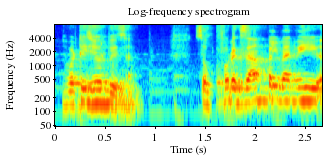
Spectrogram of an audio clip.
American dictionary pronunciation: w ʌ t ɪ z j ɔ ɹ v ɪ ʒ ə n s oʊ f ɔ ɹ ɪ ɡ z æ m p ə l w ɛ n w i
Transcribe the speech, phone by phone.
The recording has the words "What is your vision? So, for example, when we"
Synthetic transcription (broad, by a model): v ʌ t ɪ z j ɔ ɹ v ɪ z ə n s oʊ f ɔ ɹ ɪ ɡ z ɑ m p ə l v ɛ n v i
